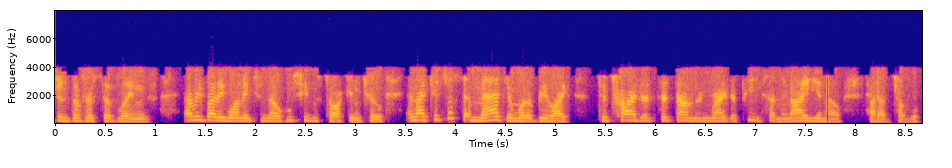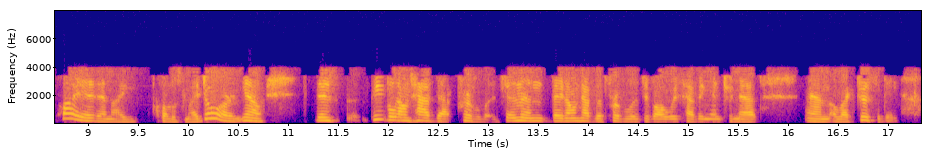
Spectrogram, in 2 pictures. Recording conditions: phone line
